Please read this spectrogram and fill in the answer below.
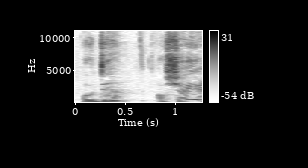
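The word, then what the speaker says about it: אֹדֶם: was a long long time ago but it's pronounced Odem I'll show you how it's used here in Exodus 28 17.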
